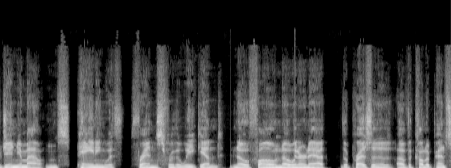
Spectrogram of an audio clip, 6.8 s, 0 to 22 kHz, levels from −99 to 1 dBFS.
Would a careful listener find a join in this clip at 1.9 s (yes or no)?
yes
